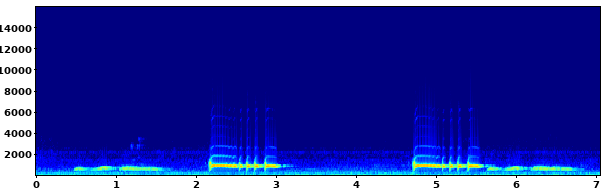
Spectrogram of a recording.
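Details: Local zebra dove with a big, luxurious voice: two loud cooing phrases of clipped rapid pulses ending in a sustained note, about two and a half seconds apart. Softer low warbling coos come before and after them.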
